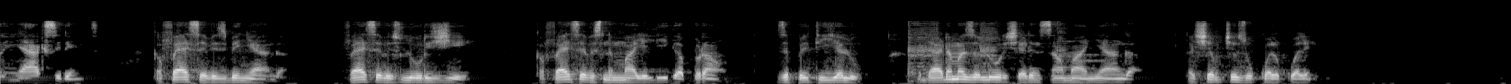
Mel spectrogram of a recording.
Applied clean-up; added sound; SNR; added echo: classical method spectral subtraction.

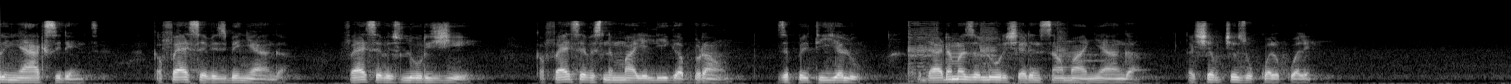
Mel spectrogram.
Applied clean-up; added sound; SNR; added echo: none; Fart; 19 dB; none.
